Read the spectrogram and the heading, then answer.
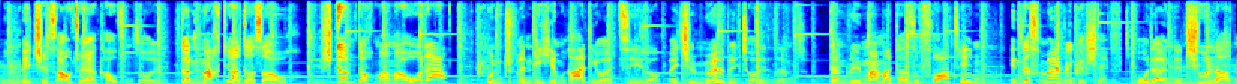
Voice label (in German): Werbung Kinderstimmen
